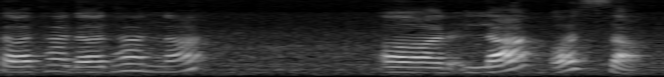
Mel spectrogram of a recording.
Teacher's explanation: अब जैसे ऋ बोलेंगे या त, थ बोलेंगे तो हमारी जीभ दांतों को टच करती है, दांतों पर मारती है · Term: दंत वर्ण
